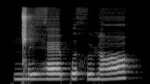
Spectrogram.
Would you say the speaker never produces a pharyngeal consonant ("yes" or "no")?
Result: yes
